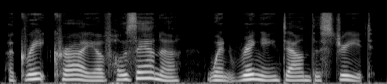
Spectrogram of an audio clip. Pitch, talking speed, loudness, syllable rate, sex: 205 Hz, 155 wpm, -17 LUFS, 3.8 syllables/s, female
